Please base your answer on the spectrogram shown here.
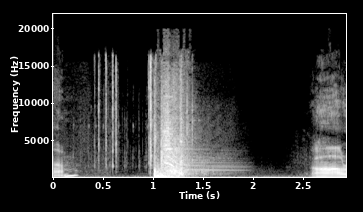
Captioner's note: bang!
